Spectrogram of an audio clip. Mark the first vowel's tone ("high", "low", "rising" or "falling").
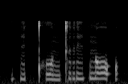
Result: low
